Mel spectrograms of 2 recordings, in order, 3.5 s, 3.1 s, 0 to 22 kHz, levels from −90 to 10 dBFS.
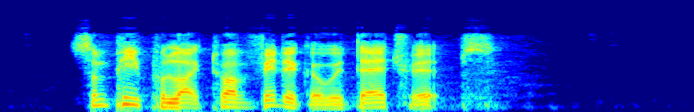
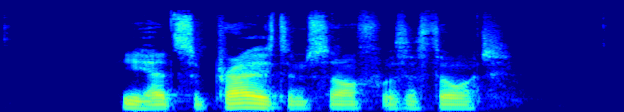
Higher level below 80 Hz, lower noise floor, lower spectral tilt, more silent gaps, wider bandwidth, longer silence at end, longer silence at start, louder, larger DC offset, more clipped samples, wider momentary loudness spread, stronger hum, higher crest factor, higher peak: first, -56 dBFS vs -76 dBFS; second, -80 dBFS vs under -90 dBFS; about the same, -4 dB/octave vs -4 dB/octave; neither; second, 9.2 kHz vs 15.5 kHz; first, 1 s vs 0.6 s; second, 0.4 s vs 0.65 s; first, -18 LUFS vs -35 LUFS; neither; neither; about the same, 11 LU vs 13 LU; neither; about the same, 22 dB vs 24 dB; first, 0 dBFS vs -14 dBFS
